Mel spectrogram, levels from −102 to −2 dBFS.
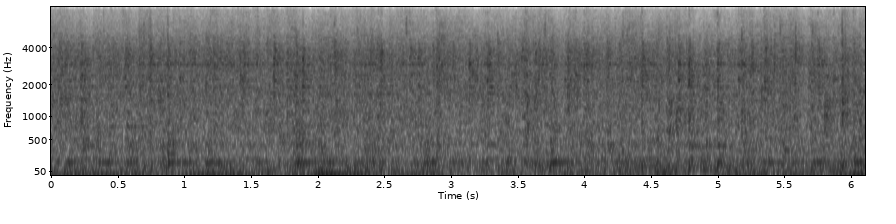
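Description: Nothing is technically wrong with this audio.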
